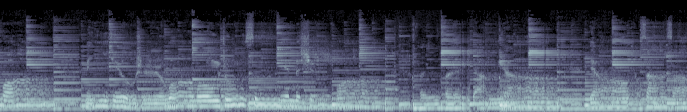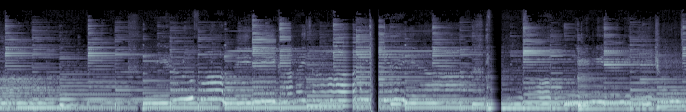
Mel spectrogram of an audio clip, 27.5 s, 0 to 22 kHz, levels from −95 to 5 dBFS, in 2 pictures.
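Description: Repeated packet loss (robotic sound) runs from 9.21 to 11.41 s. Fifteen short holes, the longest 60 ms, are each patched by stretching the preceding sound, so the passage turns choppy, with about 260 ms of real audio lost outright.

Call audio freezes occur at 20.61, 21.15 and 23.58 s, each lasting roughly 0.16 to 0.19 s. The sound hangs as a fading buzz, dropping briefly to silence at 21.15 s, then resumes exactly where it left off. The likely cause is delayed packets draining the jitter buffer.

A jitter buffer speed-up follows from 25.64 to 27.30 s. Having built up excess delay, the receiver trims tiny pitch-period slices repeatedly, about a tenth of a second in total. The audio plays at 105% speed without any pitch change, sounding slightly hurried.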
